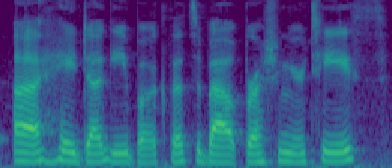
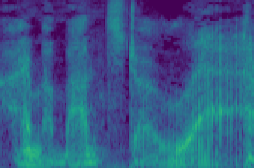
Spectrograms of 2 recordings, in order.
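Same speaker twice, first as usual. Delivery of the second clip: much lower, growling monster voice; 13 semitones lower, 5 dB quieter, slower than usual. Shown as a demonstration. Pretending to scare Clark, a low growling monster. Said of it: "if we're like".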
